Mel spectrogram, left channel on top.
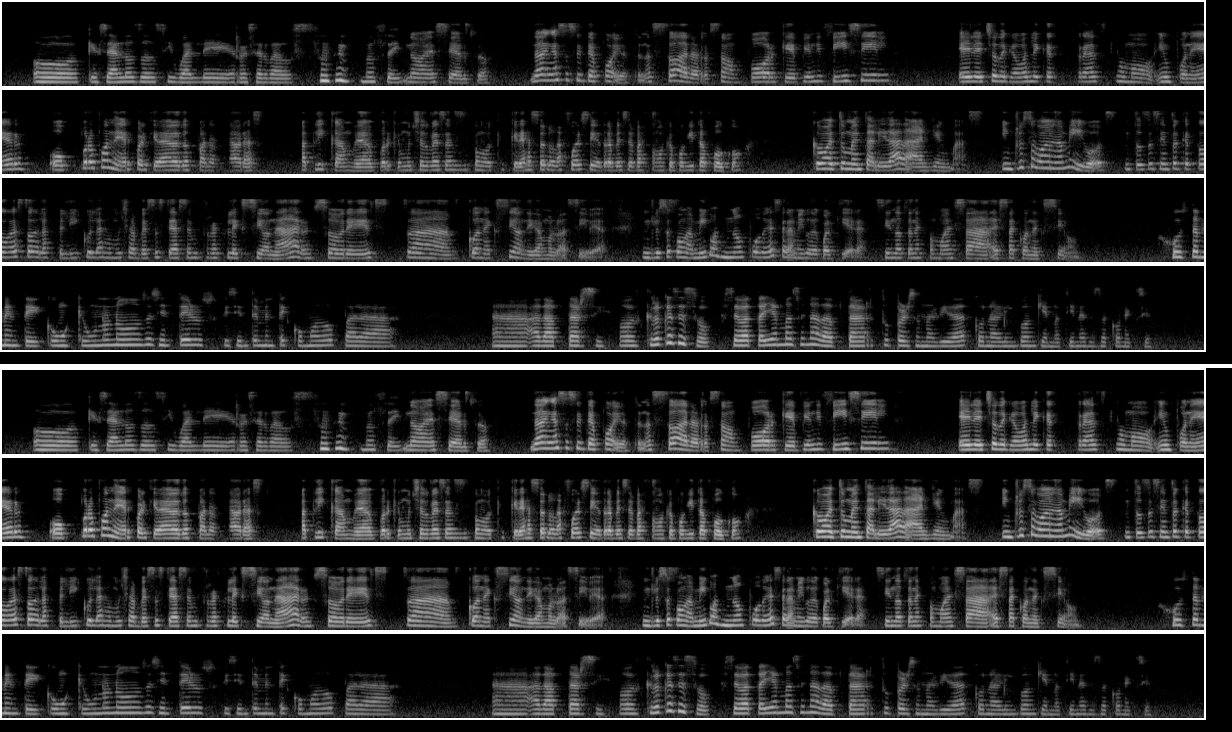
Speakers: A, on the left; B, on the right.
A: o que sean los dos igual de reservados, <laughs> no sé.
B: No es cierto. No, en eso sí te apoyo, tienes toda la razón, porque es bien difícil. el hecho de que vos le querrás como imponer o proponer cualquiera de las dos palabras aplican, ¿verdad? Porque muchas veces como que querés hacerlo a la fuerza y otras veces vas como que poquito a poco, como tu mentalidad a alguien más, incluso con amigos. Entonces siento que todo esto de las películas muchas veces te hacen reflexionar sobre esa conexión, digámoslo así, ¿verdad? Incluso con amigos no podés ser amigo de cualquiera si no tenés como esa, esa conexión.
A: Justamente, como que uno no se siente lo suficientemente cómodo para Ah, adaptarse. O creo que es eso. Se batalla más en adaptar tu personalidad con alguien con quien no tienes esa conexión.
